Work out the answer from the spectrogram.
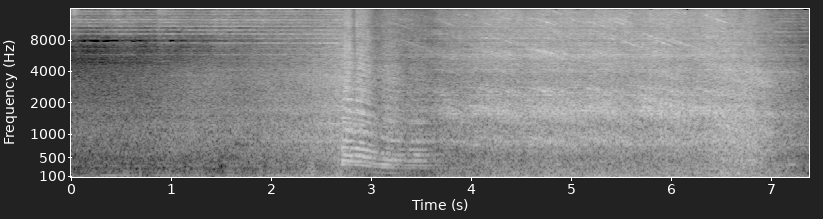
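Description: High-speed electric passenger train, an Amtrak Acela trainset, passing close at speed: a rumble that builds as it approaches, then a short horn blast about three seconds in whose pitch drops as the train goes by, then the loud rush of the cars passing.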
